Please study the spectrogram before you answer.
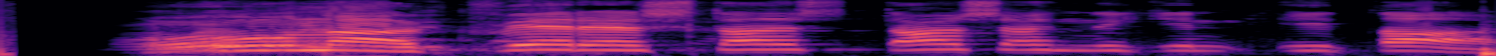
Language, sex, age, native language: Icelandic, male, 14, Icelandic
